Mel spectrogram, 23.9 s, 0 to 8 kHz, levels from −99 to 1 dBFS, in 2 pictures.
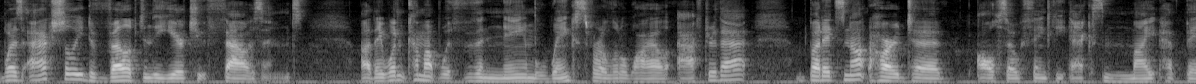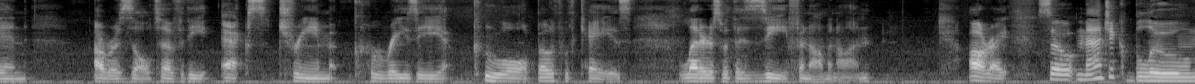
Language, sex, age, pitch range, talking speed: English, male, 30-49, 105-130 Hz, 135 wpm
